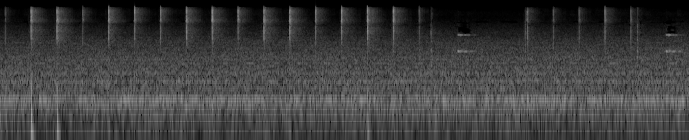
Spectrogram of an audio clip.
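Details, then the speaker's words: Tattoo-removal laser treatment over the spine of a male patient, skin held under traction: regular sharp snapping pops, roughly four per second, as ink is broken up, with whitening of the marks. "so I'm just gonna stand here and just hold a bit of traction on the skin it makes a popping sound here we go are you ready here we are"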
